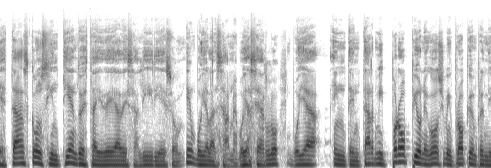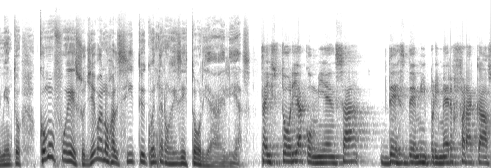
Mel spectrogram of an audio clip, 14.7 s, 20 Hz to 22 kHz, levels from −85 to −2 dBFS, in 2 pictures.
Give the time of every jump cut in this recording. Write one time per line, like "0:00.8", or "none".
0:02.8
0:04.3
